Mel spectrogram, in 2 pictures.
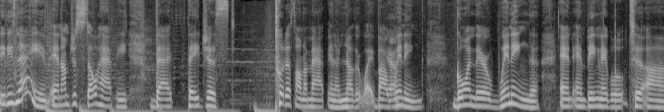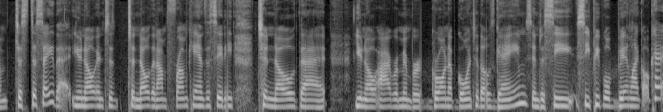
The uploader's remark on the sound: live from All-Star Weekend in Salt Lake City!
